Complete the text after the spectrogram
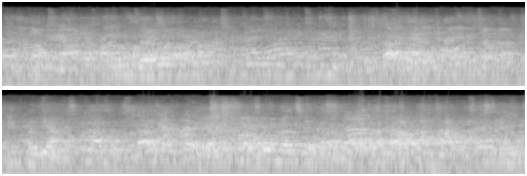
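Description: A crowd of adults chatters all around.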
